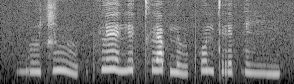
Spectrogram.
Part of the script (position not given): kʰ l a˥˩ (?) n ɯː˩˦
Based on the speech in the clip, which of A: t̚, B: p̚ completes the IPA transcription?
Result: B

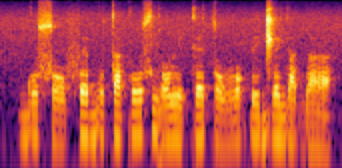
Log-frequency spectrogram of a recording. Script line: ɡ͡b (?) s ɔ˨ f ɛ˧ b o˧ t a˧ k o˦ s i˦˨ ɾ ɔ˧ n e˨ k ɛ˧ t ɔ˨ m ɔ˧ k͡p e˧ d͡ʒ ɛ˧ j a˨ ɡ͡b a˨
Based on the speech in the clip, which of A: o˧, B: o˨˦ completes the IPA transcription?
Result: A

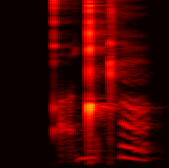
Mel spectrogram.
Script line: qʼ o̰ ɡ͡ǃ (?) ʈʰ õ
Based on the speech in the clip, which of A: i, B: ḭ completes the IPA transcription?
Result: B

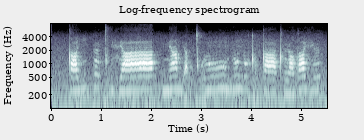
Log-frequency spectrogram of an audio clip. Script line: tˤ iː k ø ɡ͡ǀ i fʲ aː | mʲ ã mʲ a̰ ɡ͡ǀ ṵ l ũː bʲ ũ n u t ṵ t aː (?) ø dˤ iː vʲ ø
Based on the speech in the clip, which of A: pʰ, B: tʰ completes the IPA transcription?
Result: B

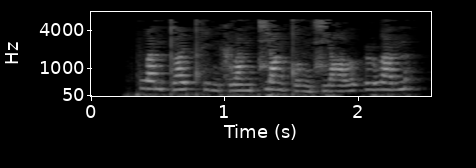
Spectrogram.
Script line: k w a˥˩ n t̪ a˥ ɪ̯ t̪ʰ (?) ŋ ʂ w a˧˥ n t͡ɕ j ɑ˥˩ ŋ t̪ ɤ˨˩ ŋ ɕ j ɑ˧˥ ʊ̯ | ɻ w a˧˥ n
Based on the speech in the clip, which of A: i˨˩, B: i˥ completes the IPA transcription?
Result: A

